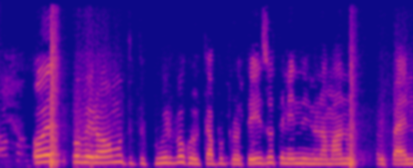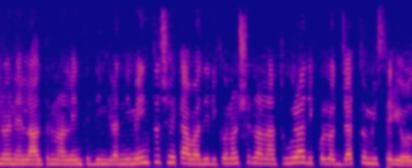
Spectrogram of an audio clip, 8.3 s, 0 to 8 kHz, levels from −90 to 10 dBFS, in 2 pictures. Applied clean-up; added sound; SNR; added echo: neural mask model RNNoise.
